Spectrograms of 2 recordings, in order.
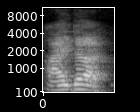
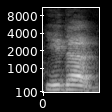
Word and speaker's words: either: noun always plural and either either both the pronunciations are correct okay one is British another one is American either stands for one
